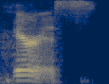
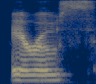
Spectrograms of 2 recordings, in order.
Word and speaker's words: Eris: Val's really interested in heiress or Eros how do you say that Aries Aries oh Eris that's interesting that heiress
